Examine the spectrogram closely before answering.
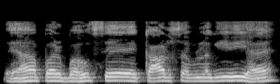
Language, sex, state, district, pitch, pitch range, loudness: Hindi, male, Bihar, Sitamarhi, 165 Hz, 160-170 Hz, -12 LUFS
